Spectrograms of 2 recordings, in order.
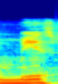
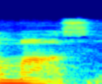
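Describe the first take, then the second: First: "मेस" with a long English 'ay' vowel; wrong pronunciation. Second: "मास" with an open 'aa' vowel; correct pronunciation. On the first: Teacher showing students the mistaken reading, mispronounced "मेस". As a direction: say "मेस", reading the A by its letter name. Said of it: "जो कि गलत उच्चारण है". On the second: Teacher correcting the reading for students, correctly pronounced "मास". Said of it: "उच्चारण होगा मास". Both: Shown as a demonstration.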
